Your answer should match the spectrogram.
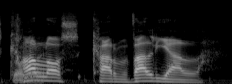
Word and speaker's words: Carvalhal: It's Carlos Carvalhal.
